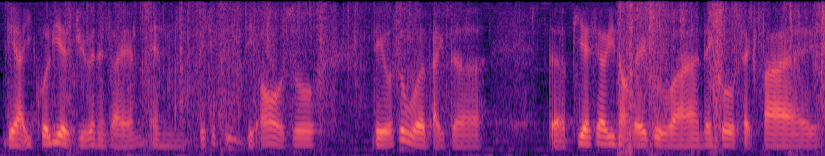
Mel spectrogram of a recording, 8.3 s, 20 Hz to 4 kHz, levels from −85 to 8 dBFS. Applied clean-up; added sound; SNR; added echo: none; Crumpling, crinkling; 11 dB; none.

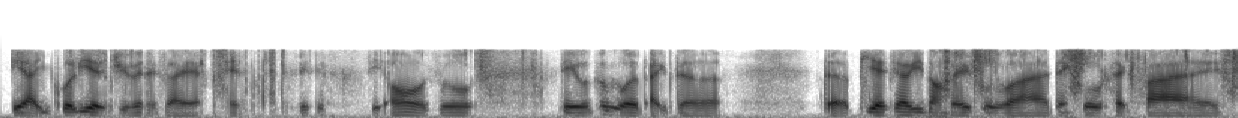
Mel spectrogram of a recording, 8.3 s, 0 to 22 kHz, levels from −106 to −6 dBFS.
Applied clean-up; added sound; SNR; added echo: neural diffusion model UNIVERSE++.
